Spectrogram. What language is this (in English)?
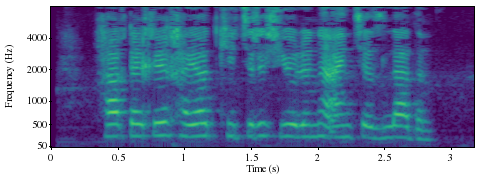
Uzbek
